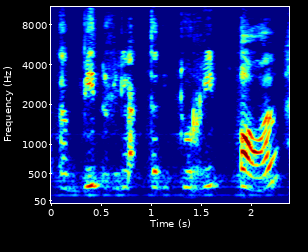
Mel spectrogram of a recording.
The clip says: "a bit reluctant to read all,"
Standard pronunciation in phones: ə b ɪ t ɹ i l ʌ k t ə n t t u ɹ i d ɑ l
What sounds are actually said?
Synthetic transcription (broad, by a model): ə b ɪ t ɹ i l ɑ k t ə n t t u ɹ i ɑ l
